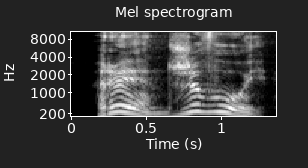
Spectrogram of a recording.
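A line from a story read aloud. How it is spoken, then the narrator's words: Exclaiming. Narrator (Russian): воскликнула Анлуса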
